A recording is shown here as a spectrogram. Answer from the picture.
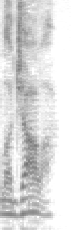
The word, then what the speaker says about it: La Jolla: Apparently, the best nude beach in the world is in La Jolla, California, which is actually, looks like it should be pronounced La Jolla.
